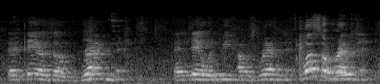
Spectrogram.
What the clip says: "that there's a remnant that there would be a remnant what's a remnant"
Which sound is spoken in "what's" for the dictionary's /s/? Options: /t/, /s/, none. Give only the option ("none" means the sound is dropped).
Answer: /s/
